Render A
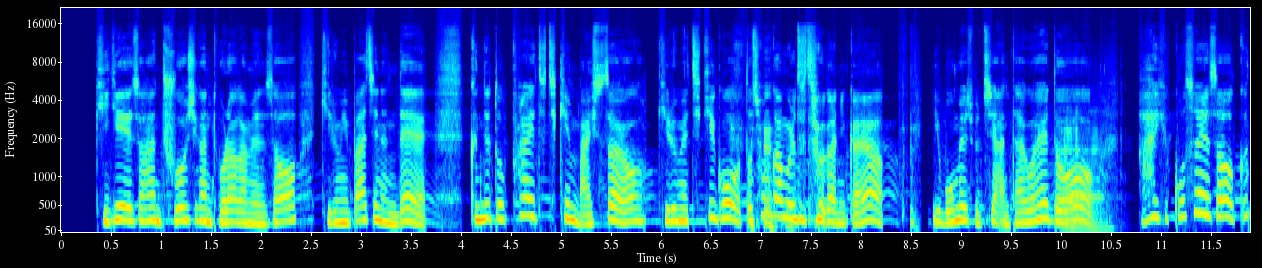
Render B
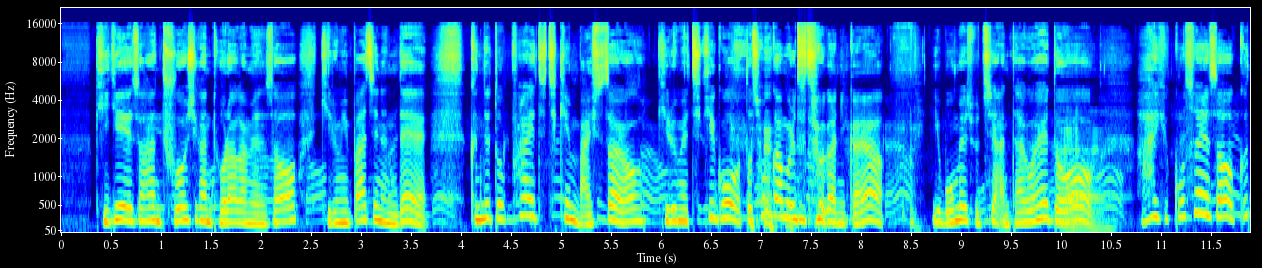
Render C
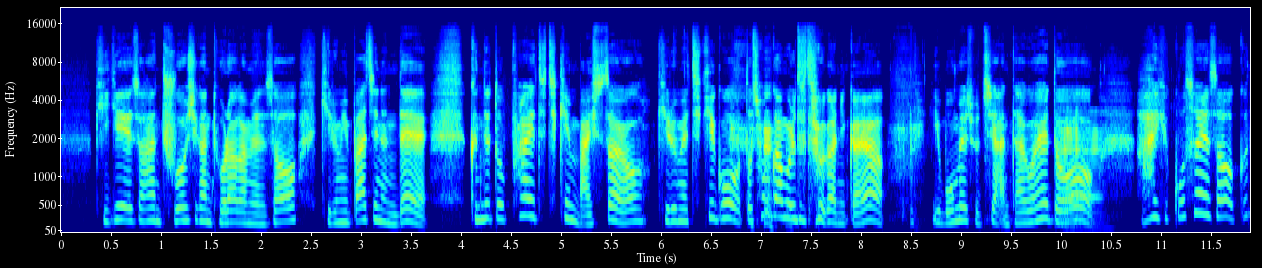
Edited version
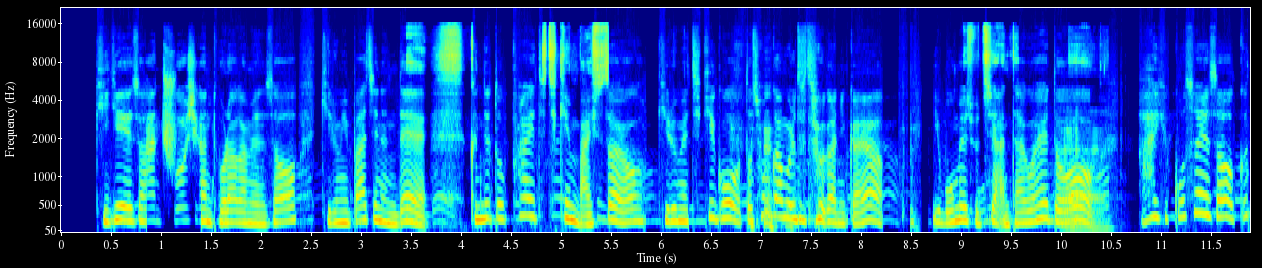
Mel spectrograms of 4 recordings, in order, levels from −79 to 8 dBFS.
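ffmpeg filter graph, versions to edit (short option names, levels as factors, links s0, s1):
-filter_complex "[1:a]asplit=4[s0][s1][s2][s3];[0:a]asplit=6[s4][s5][s6][s7][s8][s9];[s4]atrim=end=0.852[s10];[2:a]atrim=start=0.848:end=1.402[s11];[s5]atrim=start=1.398:end=3.452[s12];[s0]atrim=start=3.448:end=4.112[s13];[s6]atrim=start=4.108:end=4.812[s14];[s1]atrim=start=4.808:end=5.472[s15];[s7]atrim=start=5.468:end=9.022[s16];[s2]atrim=start=9.018:end=9.572[s17];[s8]atrim=start=9.568:end=10.072[s18];[s3]atrim=start=10.068:end=10.472[s19];[s9]atrim=start=10.468[s20];[s10][s11]acrossfade=d=0.004:c1=hsin:c2=hsin[s21];[s21][s12]acrossfade=d=0.004:c1=hsin:c2=hsin[s22];[s22][s13]acrossfade=d=0.004:c1=hsin:c2=hsin[s23];[s23][s14]acrossfade=d=0.004:c1=hsin:c2=hsin[s24];[s24][s15]acrossfade=d=0.004:c1=hsin:c2=hsin[s25];[s25][s16]acrossfade=d=0.004:c1=hsin:c2=hsin[s26];[s26][s17]acrossfade=d=0.004:c1=hsin:c2=hsin[s27];[s27][s18]acrossfade=d=0.004:c1=hsin:c2=hsin[s28];[s28][s19]acrossfade=d=0.004:c1=hsin:c2=hsin[s29];[s29][s20]acrossfade=d=0.004:c1=hsin:c2=hsin"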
